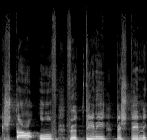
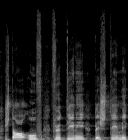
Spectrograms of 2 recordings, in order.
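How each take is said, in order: First: "Steh auf für deine Bestimmung" slower, with weight on "auf"; slower emphatic repeat. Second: Said in the usual way. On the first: Shown as a demonstration. Preacher urging the congregation to stand up, emphatic. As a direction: drive the call home.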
